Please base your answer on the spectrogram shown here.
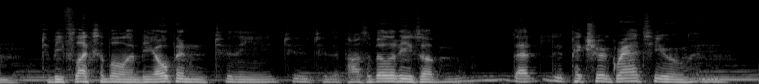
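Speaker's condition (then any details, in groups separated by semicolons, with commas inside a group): Parkinson's disease; tremor-predominant, diagnosed some time ago, deep brain stimulation surgery, brain electrodes with battery pack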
